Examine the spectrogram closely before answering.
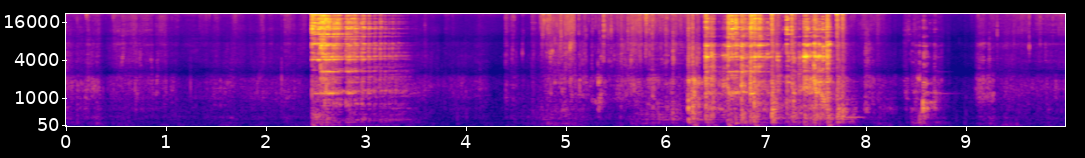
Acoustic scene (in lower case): kitchen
